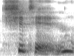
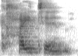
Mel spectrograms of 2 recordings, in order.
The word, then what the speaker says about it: chitin: there a small chitin it looks like chitin that's kind of how it's spelt but you say chitin um chitin is another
